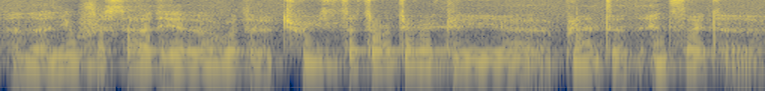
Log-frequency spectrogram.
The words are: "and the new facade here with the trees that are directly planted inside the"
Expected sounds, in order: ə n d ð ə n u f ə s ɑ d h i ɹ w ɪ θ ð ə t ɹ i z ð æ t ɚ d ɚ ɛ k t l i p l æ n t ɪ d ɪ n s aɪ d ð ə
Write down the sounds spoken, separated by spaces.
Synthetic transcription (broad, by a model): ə n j u f ə s ɑ d h i ɹ w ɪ ð ə t ɹ i z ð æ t ɚ d ɚ ɛ k t l i p l æ n t ɪ d ɪ n s aɪ d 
